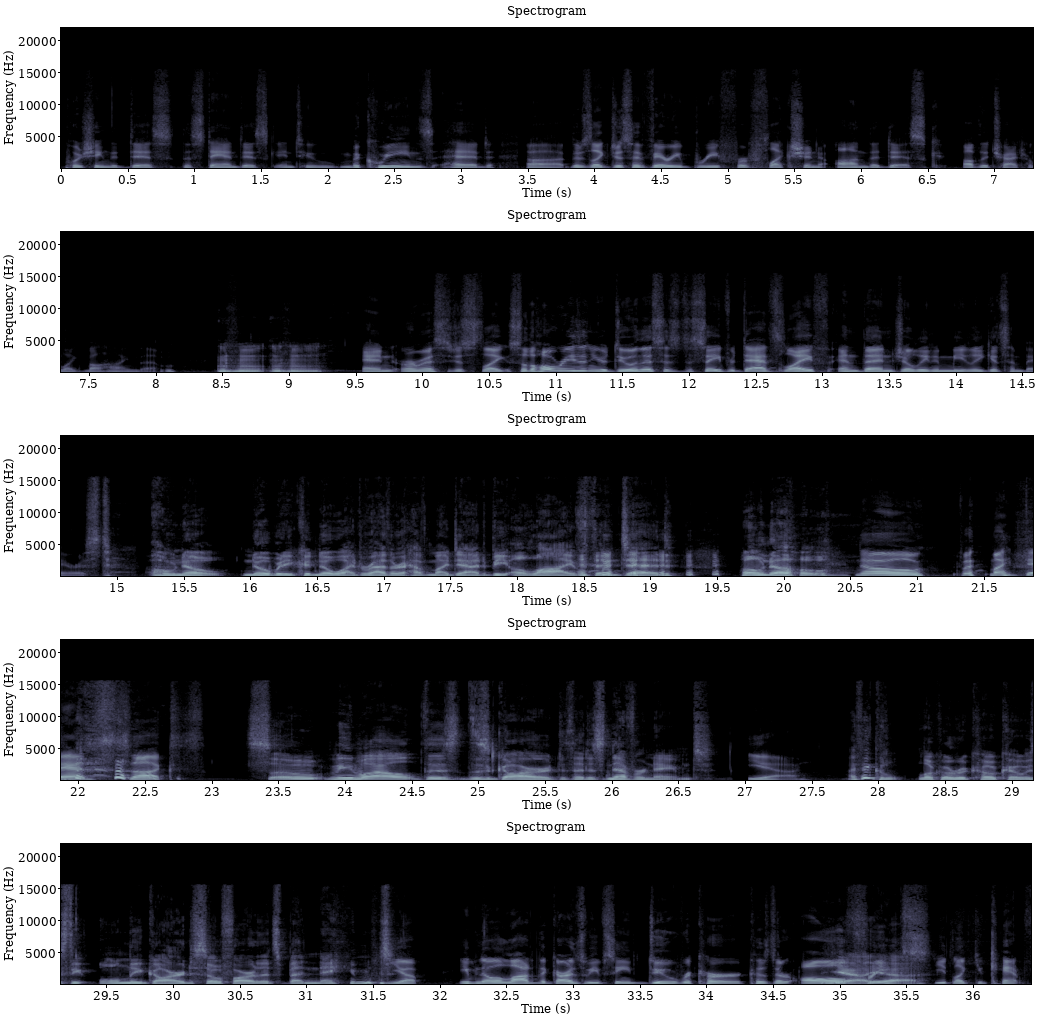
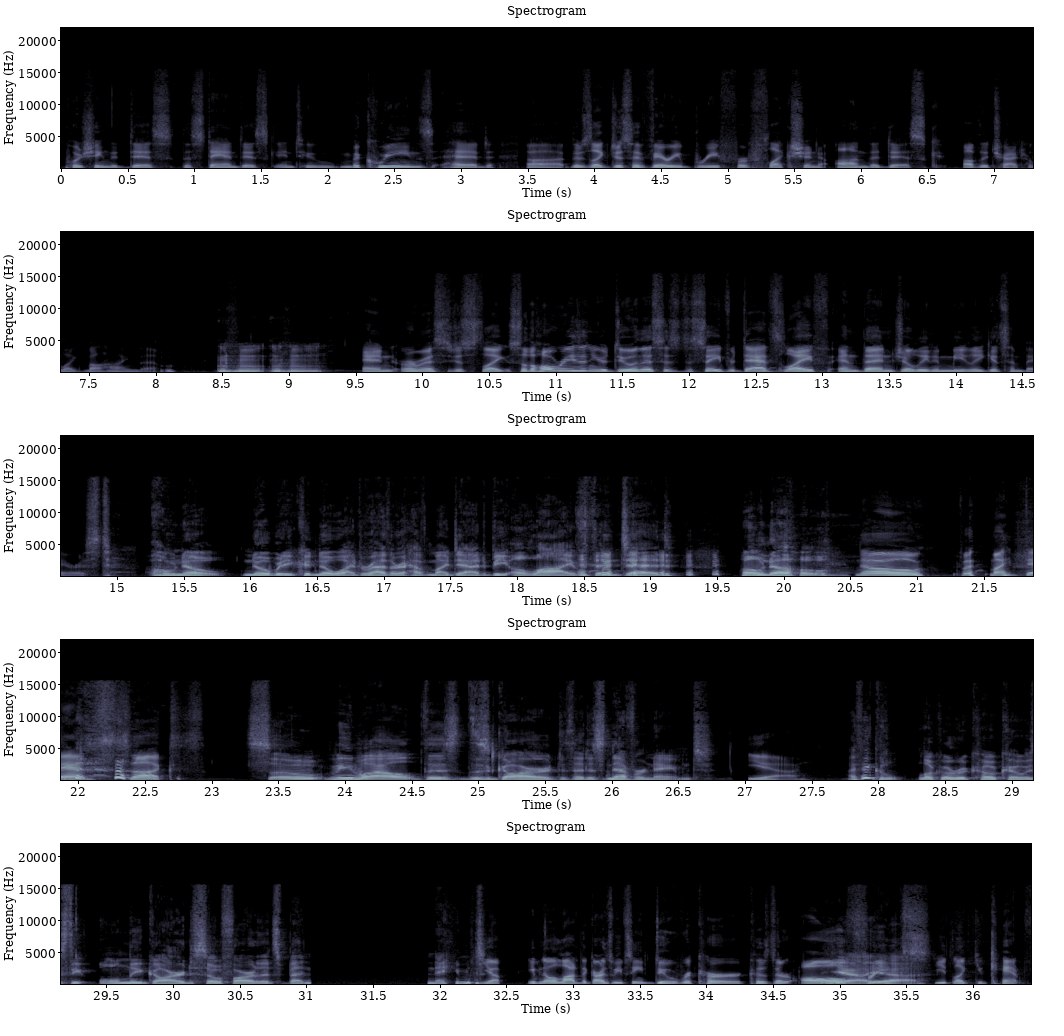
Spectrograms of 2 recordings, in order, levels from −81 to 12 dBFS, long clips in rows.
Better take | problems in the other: first | audio freezing; at 31 s for 1 s

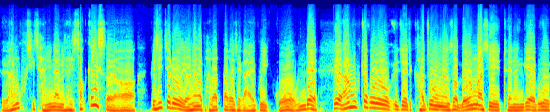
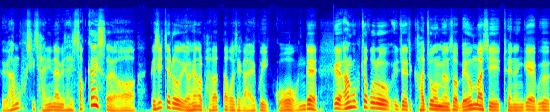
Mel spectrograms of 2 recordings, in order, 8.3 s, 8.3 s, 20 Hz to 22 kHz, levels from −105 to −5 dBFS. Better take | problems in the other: second | distortion; heavy; 27% of the sound clipped

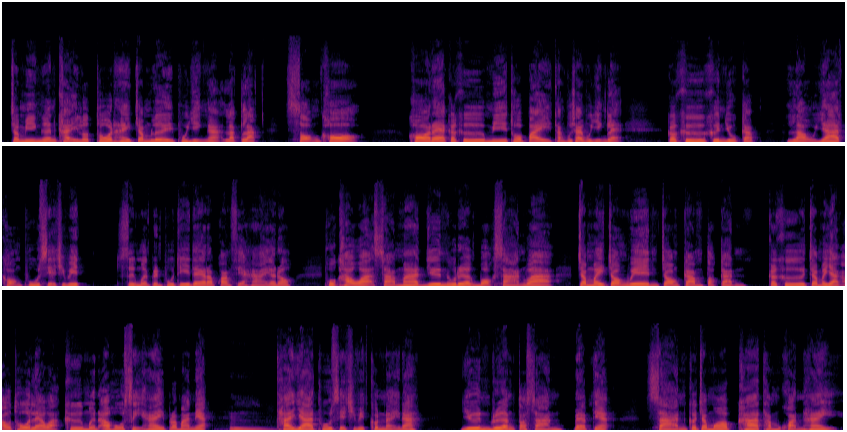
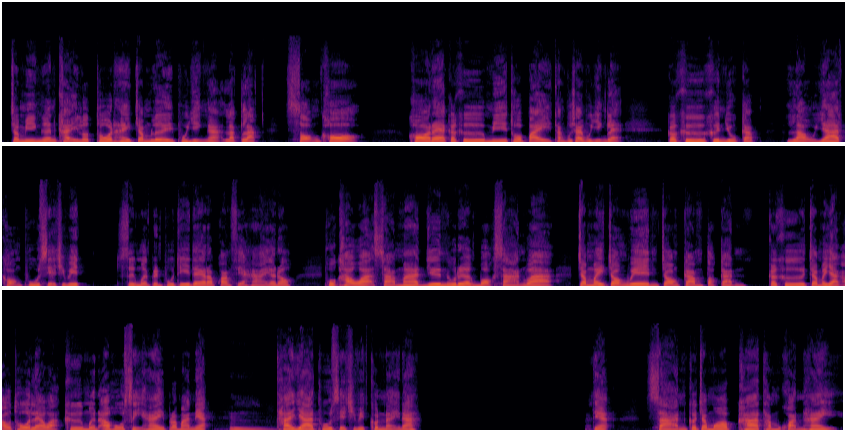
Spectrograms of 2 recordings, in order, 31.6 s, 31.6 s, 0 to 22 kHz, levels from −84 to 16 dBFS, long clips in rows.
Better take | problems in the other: first | audio cutting out; at 26 s for 2 s

